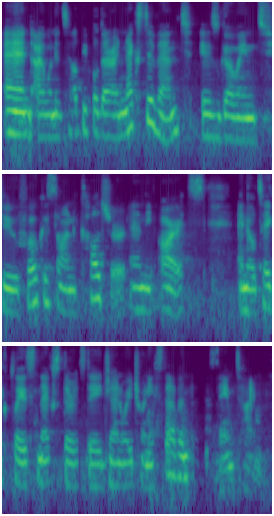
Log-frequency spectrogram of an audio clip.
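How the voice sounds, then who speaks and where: Low-voiced woman hosting an online panel. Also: moderate pace, slight background noise. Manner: reads a formal introduction with enthusiasm. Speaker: event host.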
